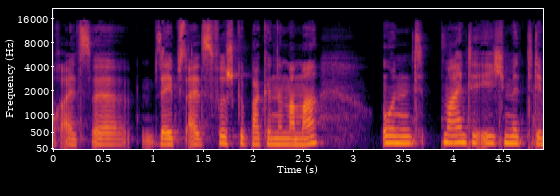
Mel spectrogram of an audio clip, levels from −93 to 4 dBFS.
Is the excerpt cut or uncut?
cut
